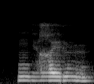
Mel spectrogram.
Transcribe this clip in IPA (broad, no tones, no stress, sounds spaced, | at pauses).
ŋ e̤ ʁ e ɾ ʉ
